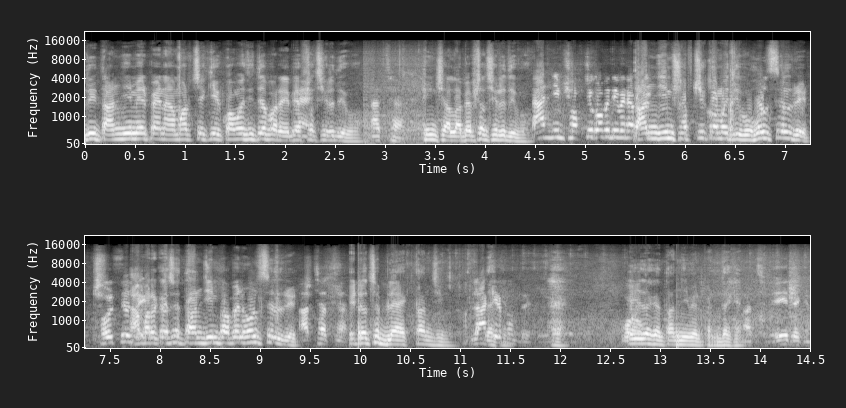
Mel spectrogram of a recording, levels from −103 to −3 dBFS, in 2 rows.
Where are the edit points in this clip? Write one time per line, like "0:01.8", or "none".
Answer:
none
